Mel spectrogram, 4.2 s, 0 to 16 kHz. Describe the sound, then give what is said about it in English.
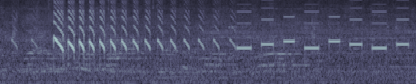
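Pedestrian crossing signal on Madero Street in downtown Mexico City chirps in a fast, even run of bright, high beeps, then shifts to slower tones alternating between two pitches, over a steady rumble of street traffic and crowd noise. “Pedestrian lights chirp on Madero Street in downtown Mexico City, where about 350,000 people walk every day.”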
